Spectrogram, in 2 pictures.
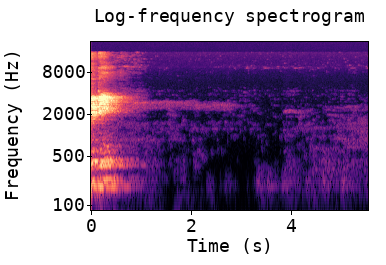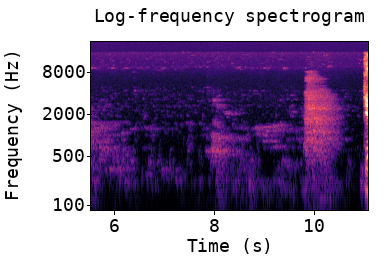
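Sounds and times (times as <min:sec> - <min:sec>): soft sigh-like exhale: 0:09.8 - 0:10.5.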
